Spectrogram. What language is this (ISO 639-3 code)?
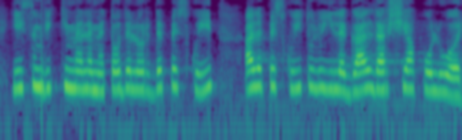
ron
